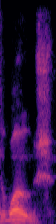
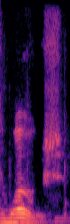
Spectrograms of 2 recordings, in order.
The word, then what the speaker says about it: Woj: The correct pronunciation is Woj. It's Woj.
